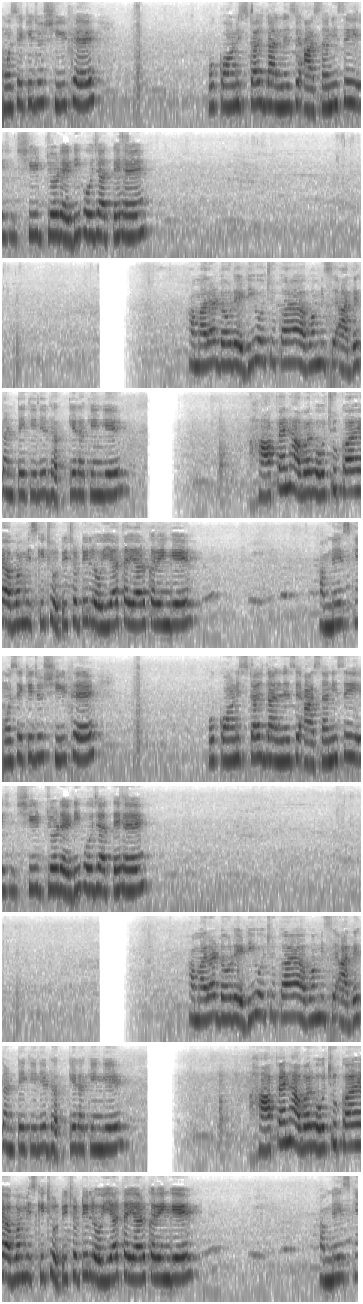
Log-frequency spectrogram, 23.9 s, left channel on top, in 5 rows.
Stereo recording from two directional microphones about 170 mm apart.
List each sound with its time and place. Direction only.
0.0 s a woman's voice: 30° left (ahead or behind)
2.9 s a woman's voice: 30° left (ahead or behind)
12.0 s a woman's voice: centre (ahead or behind)
17.6 s a woman's voice: centre (ahead or behind)
23.3 s a woman's voice: centre (ahead or behind)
